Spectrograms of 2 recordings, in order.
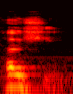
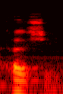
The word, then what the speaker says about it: Cauchy: You know, the French mathematician Augustin Louis Cauchy, I think is how you pronounce, Cauchy, who lived from 1789 to 1857.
